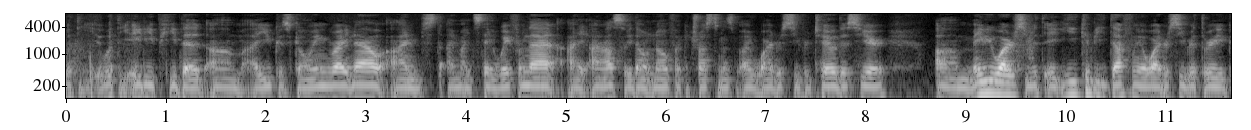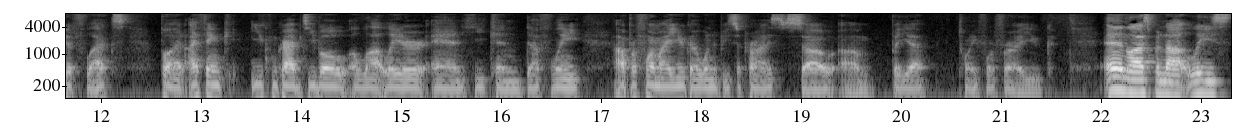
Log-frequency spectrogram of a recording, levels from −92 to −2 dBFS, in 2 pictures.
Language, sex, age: English, male, 20-39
